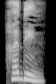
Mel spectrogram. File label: "ಹೆದ್ನ", Kannada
